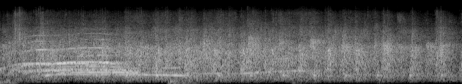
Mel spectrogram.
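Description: Audience applause breaks out for a co-host at a live recorded gathering, a continuous wash of many hands clapping that stays fairly even and eases slightly toward the end.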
